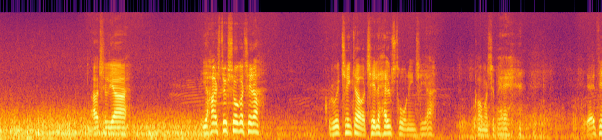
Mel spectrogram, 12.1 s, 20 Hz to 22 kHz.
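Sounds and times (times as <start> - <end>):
man's voice: 4.0 - 5.2.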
